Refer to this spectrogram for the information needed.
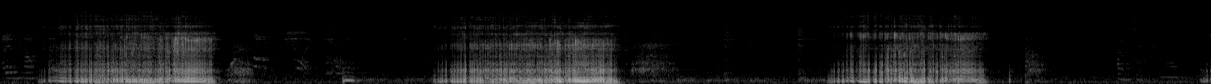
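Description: Deep, rattling snores on each breath, about three in twelve seconds, roughly 15 breaths a minute, with quiet pauses between: ordinary heavy snoring.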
